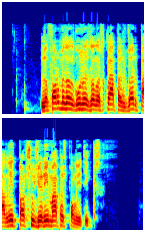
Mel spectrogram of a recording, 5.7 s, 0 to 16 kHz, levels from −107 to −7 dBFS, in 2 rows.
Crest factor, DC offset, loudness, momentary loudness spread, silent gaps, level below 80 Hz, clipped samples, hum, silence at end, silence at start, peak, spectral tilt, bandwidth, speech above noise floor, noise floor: 12 dB; under 0.1%; -12 LUFS; 10 LU; none; -54 dBFS; under 0.1%; none; 0.9 s; 0.8 s; 0 dBFS; -6 dB/octave; 7.8 kHz; 39 dB; -50 dBFS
